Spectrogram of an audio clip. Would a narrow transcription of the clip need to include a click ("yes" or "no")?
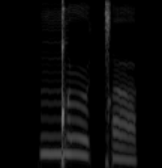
yes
